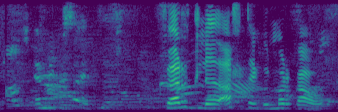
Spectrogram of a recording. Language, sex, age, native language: Icelandic, female, 10, Icelandic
